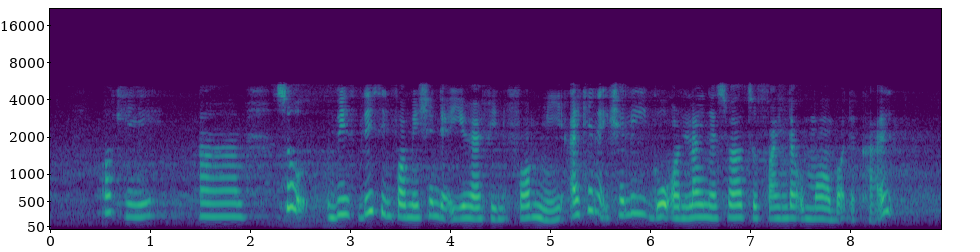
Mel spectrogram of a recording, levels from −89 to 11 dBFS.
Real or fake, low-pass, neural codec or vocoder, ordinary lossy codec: real; 5.4 kHz; none; none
